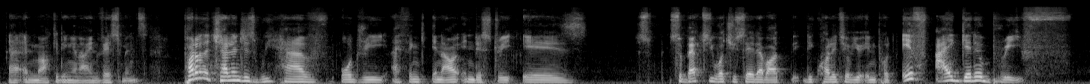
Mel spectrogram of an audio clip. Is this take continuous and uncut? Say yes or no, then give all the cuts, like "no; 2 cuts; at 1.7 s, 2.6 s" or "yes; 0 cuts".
no; 2 cuts; at 3.3 s, 9.0 s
